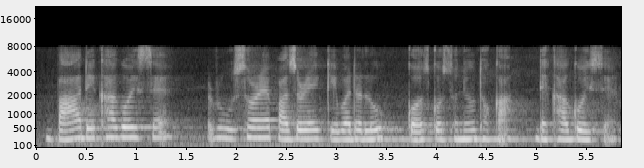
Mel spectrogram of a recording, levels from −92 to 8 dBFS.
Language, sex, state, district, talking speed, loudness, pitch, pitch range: Assamese, female, Assam, Kamrup Metropolitan, 125 wpm, -15 LUFS, 225 Hz, 220-240 Hz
